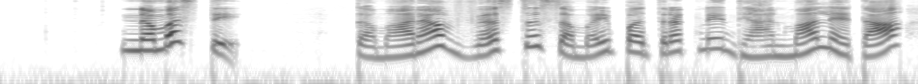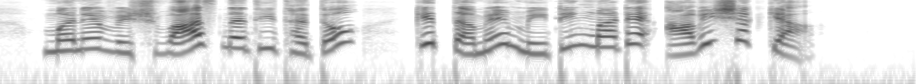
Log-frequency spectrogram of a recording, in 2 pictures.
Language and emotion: Gujarati, surprised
